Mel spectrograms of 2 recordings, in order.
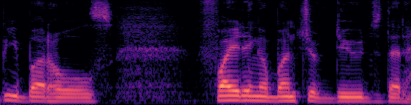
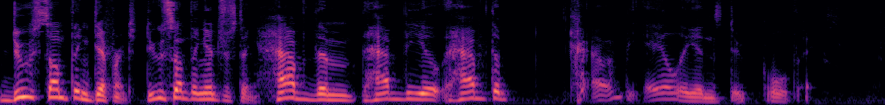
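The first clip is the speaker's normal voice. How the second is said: normal talking voice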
